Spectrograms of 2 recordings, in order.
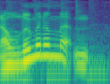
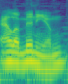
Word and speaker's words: aluminium: Aluminum... or aluminium, as it is spelled and pronounced pretty much everywhere but the U.S.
